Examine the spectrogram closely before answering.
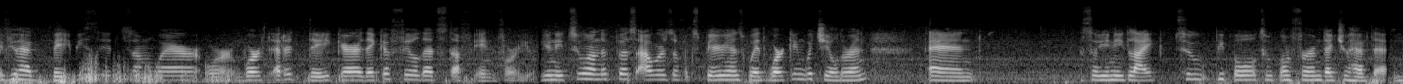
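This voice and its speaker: Over noticeable background noise, a woman with a Dutch accent speaks at medium pitch and a moderate pace with fairly even intonation. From Netherlands. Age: 20s. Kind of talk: casual talk to camera. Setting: outdoors.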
